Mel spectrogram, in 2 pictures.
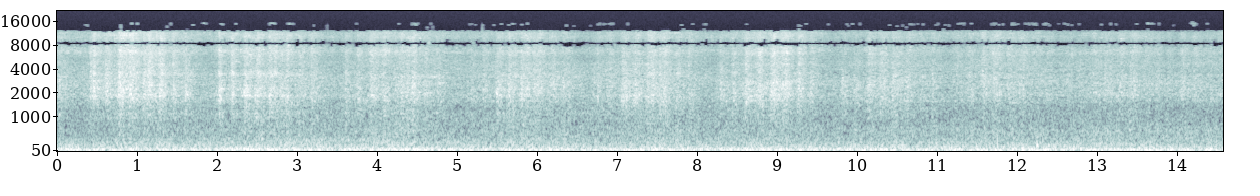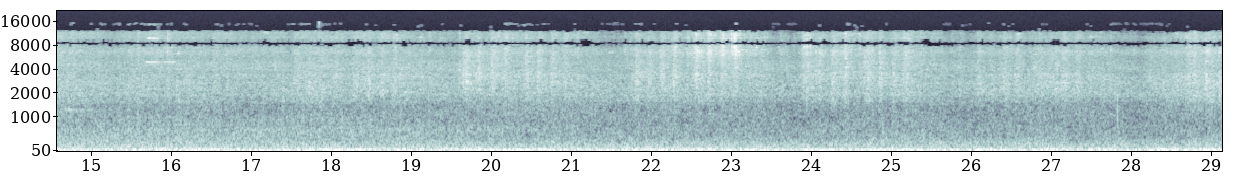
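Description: A freight train's covered hoppers and boxcars rolling past in a steady, loud low rumble of steel wheels on rail, with recurring clacks as wheels pass over rail joints.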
